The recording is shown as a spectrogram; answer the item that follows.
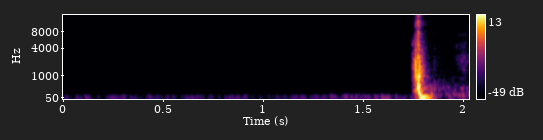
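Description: A single shot from an Armi Sport reproduction 1863 Sharps carbine, a .54 calibre black-powder breech-loader, about three-quarters of the way in after near silence, with a short ringing tail.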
